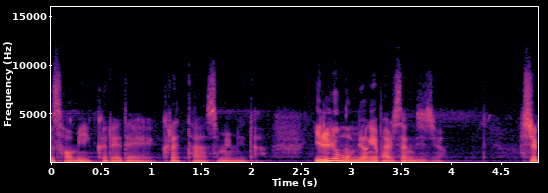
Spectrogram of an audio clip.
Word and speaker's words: 크레타: 디도서의 배경은 그레데라는 섬이죠. 요즘 발음은 크레타라는 섬인데 그리스의 제주도다, 이렇게 정리하시면 됩니다.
